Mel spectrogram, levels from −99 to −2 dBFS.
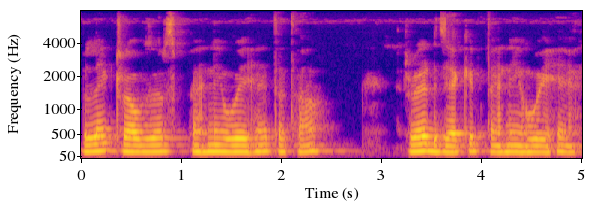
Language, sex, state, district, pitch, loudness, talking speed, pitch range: Hindi, male, Delhi, New Delhi, 140 Hz, -16 LUFS, 130 wpm, 135-145 Hz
